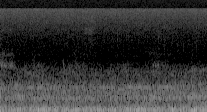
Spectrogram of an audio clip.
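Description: Quiet, steady low rumble of outdoor background noise with no distinct events.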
